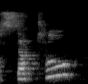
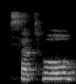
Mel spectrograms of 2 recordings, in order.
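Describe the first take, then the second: First: The b sound is pronounced aloud. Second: The b sound is left silent. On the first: The speaker calls it wrong. "students cannot pronounce them correctly ... like this" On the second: The speaker calls it right. "we have some silent letters in English"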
